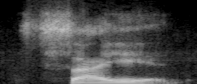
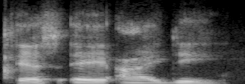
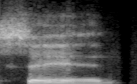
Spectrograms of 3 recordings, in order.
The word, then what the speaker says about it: Said: of Palestine by Edward Said. That is Said. It sounds like his name is Edward Said, but it's pronounced Said.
